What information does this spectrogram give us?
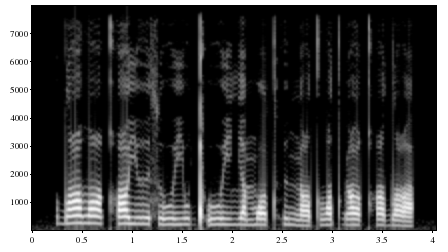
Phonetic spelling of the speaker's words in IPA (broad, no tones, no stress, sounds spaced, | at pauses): dˤ a ðˤ ɨː qʰ o j ɨː s uː j u ǃʼ uː j ʎ a m ɔ tʰ ɨ ŋ a tˤ ðˤ ə tˤ ɡ uː qʰ ɔ dˤ a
